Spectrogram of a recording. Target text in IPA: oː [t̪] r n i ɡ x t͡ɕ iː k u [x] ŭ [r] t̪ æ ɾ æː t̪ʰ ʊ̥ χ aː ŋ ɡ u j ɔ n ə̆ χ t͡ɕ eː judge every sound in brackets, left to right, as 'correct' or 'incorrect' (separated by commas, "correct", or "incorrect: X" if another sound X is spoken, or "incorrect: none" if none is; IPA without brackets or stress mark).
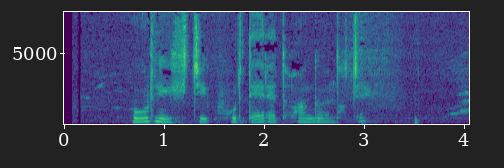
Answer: incorrect: none, correct, correct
